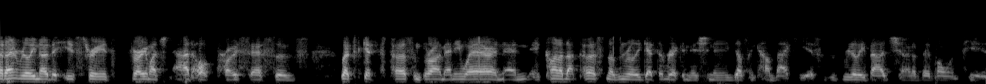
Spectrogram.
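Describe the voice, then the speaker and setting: A man with an Australian accent talks very fast with hardly any pauses and big swings in loudness. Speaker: software company representative. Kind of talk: webinar presentation. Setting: video call. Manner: hesitant, many fillers.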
